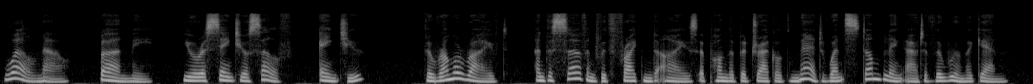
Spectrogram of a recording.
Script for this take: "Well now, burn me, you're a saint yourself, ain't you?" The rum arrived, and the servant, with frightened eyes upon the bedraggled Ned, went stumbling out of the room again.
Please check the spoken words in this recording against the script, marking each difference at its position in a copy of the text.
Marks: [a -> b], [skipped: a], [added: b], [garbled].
"Well now, burn me, you're a saint yourself, ain't you?" The rum arrived, and the servant, with frightened eyes upon the bedraggled Ned, went stumbling out of the room again.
